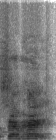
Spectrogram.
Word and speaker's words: Samhain: No Druid god was more powerful, nor more feared than Lord Samhain. Lord Samhain. Right? Say Samhain, all right? Not Samhain. Samhain. That's how it's pronounced.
